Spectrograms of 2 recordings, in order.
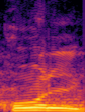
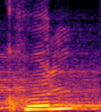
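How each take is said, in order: First: It starts with a deep q from the throat. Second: It starts with a plain front k sound. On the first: The speaker calls it right. "Ini huruf qa" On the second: The speaker calls it wrong. "jangan kul"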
